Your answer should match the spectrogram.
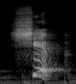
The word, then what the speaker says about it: ship: E a segunda palavra, representada com o I, então vai ser o E, né? Então, a palavra navio se fala ship. Ship. Ship. Ship, tá? Ship. Ship. Ship. Vocês estão vendo que ele é um som mais curto, né?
